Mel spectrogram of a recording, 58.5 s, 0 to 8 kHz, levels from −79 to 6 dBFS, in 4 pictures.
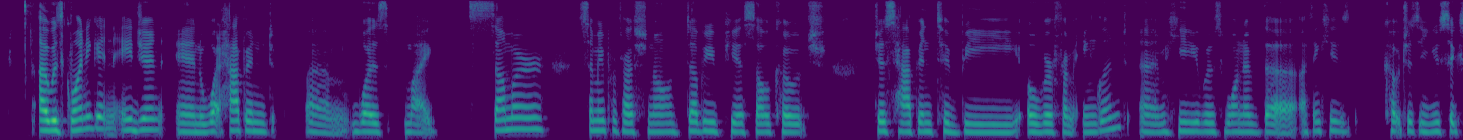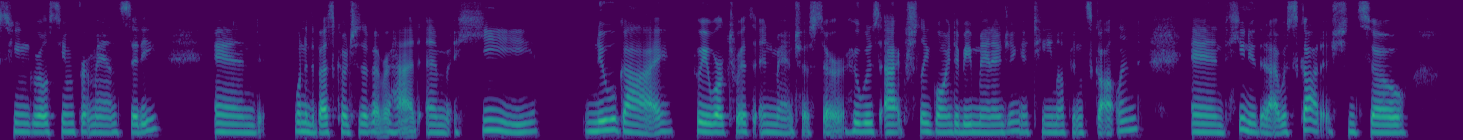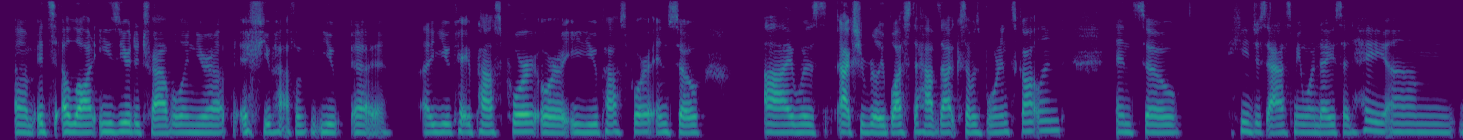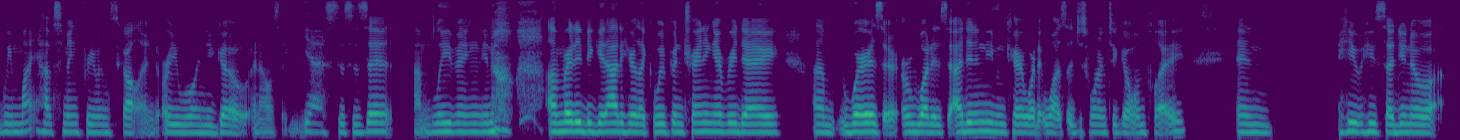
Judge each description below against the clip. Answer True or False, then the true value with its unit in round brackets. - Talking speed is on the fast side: True (210 wpm)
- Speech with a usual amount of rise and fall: False (1.6 semitones)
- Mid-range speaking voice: True (180 Hz)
